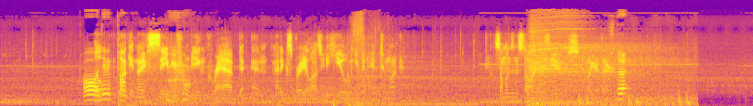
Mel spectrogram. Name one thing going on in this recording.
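A campfire crackles.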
